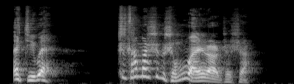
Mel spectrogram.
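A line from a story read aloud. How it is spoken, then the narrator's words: Loud. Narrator (Chinese): 小道士…才大声的说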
